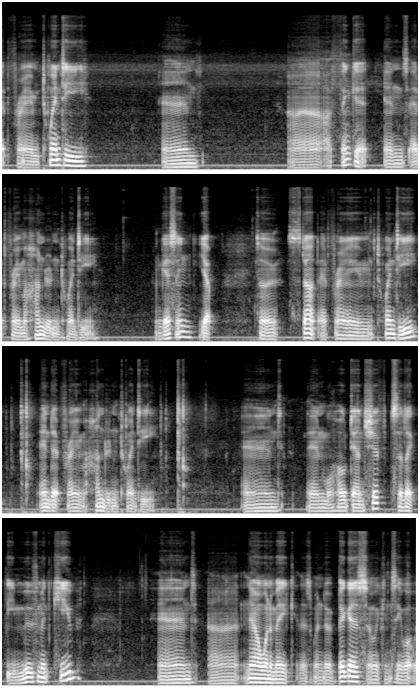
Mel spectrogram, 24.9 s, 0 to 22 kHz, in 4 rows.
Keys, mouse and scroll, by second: 0.5-2.4 drag, 8.6-12.2 drag, 12.3-21.4 drag, 21.4 middle click, 21.4-21.8 scroll down 1.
